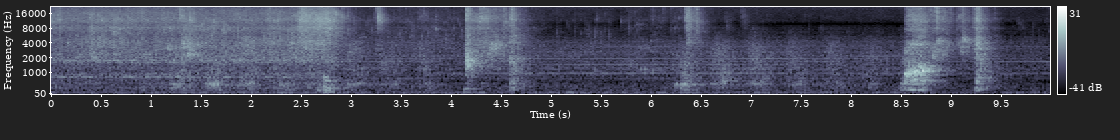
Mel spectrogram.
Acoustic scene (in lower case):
restroom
